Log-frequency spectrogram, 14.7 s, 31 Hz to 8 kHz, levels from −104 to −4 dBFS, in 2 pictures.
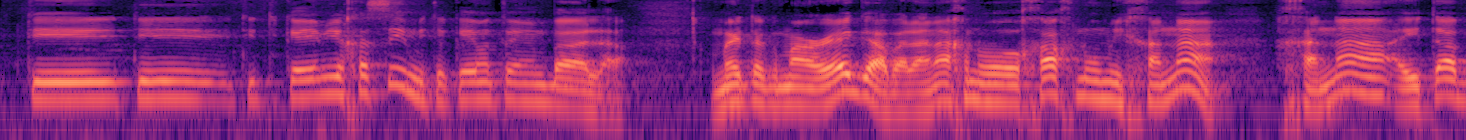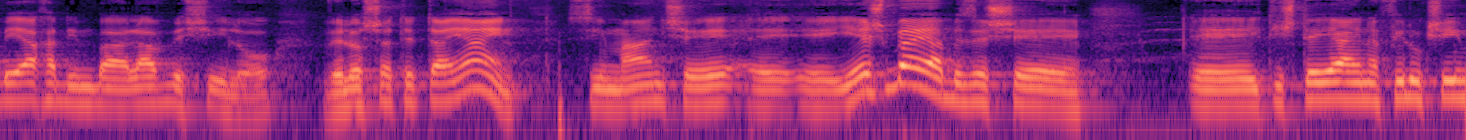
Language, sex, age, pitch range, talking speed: Hebrew, male, 30-49, 110-160 Hz, 155 wpm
